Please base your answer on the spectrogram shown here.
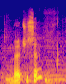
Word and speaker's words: Murchison: Merchesen.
